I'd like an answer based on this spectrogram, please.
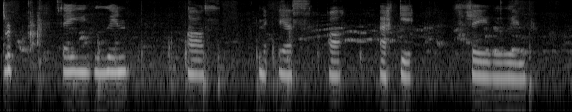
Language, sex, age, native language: Icelandic, male, 6, Icelandic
